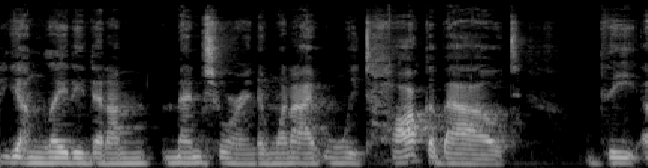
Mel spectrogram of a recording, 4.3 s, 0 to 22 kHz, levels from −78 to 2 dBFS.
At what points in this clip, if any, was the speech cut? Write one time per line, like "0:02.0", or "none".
0:01.7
